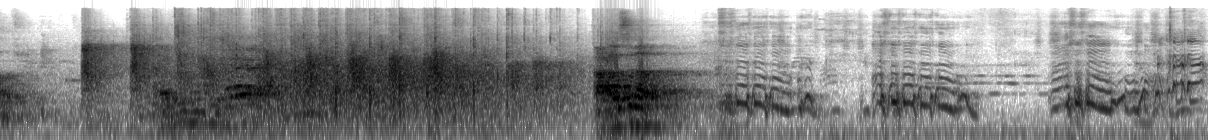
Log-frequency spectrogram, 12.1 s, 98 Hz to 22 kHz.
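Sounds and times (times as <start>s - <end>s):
baby laughing: 7.1s - 12.0s.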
